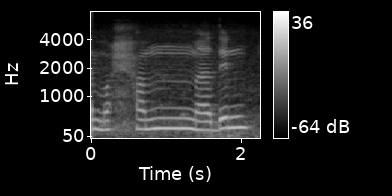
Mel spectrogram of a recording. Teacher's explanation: ادھر میم کے اوپر شد ہے تو اس پر غنہ ہوگا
